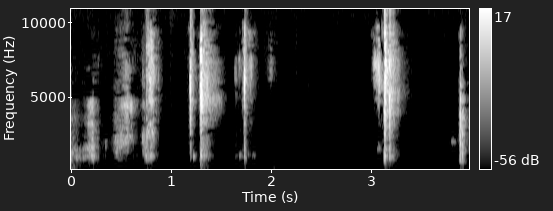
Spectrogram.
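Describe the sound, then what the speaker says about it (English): A die cut machine cuts a card shape for an expanding step card, giving a series of short, crisp clicks and crunching snaps, mostly clustered at the start with a few isolated clicks later, close and fairly quiet. "I'm going to run over to the die cut machine and cut this out."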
